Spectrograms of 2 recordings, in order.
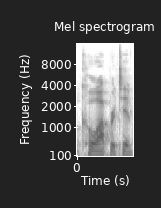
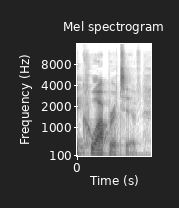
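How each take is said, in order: First: "cooperative" opening on a clear, long "koh"; soft, low "cooperative" with a rounded first O; fuller O sound. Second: "cooperative" with a reduced first O, stress on OP; speaker's own pronunciation. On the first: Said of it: "might say that O sound more". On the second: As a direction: say "cooperative" with a brief opening vowel, leaning on OP. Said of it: "but I'd say cooperative". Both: Shown as a demonstration.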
